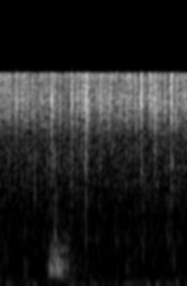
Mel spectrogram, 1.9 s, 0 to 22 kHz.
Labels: {"label": "biophony, growl", "recorder": "SoundTrap 600 or HydroMoth"}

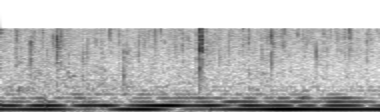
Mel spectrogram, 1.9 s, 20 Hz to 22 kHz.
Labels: {"label": "biophony, midshipman", "recorder": "SoundTrap 500"}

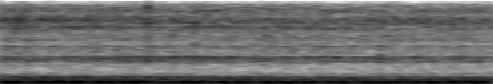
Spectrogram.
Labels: {"label": "anthrophony, boat engine", "recorder": "HydroMoth"}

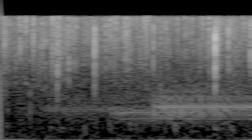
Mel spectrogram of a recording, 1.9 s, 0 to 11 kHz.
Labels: {"label": "biophony, croak", "recorder": "SoundTrap 500"}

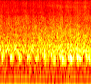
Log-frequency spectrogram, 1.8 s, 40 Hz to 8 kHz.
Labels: {"label": "anthrophony, boat engine", "recorder": "SoundTrap 500"}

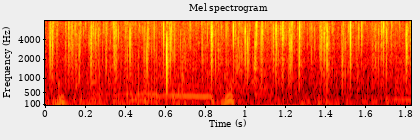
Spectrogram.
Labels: {"label": "biophony, cascading saw", "recorder": "SoundTrap 600 or HydroMoth"}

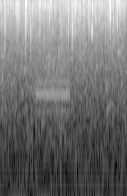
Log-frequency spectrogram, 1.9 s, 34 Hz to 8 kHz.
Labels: {"label": "biophony, croak", "recorder": "SoundTrap 500"}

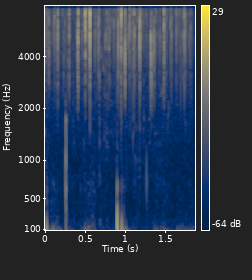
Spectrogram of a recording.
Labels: {"label": "biophony, double pulse", "recorder": "SoundTrap 300"}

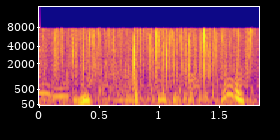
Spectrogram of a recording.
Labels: {"label": "biophony, cascading saw", "recorder": "SoundTrap 600 or HydroMoth"}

